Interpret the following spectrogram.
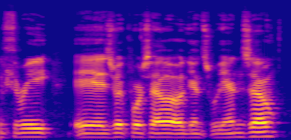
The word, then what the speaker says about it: Rienzo: is rick porcello against rienzo i believe is how you say his name andre rienzo um so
